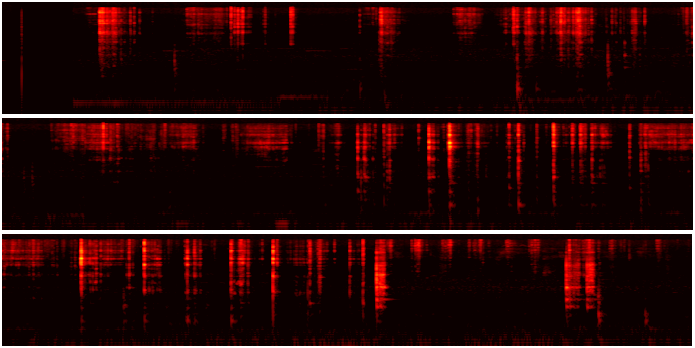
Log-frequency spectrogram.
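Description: Faint, irregular clicks and taps of soil substrate being worked in a small glass cube tank: crumbs of potting soil dropping onto the glass, and long metal tweezers pressing the soil and touching the glass. The taps are a little louder and closer together in the second half.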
